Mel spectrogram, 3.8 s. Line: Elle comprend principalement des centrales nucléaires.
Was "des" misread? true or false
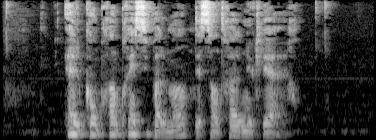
false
